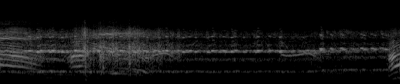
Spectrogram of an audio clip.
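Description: A man's drawn-out cry falling in pitch and trailing off, then a steady high-pitched ringing tone held for about three seconds, and a quick rising whoop near the end.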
